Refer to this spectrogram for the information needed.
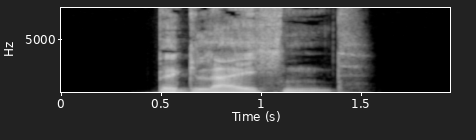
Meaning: present participle of begleichen
- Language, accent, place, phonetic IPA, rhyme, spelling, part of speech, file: German, Germany, Berlin, [bəˈɡlaɪ̯çn̩t], -aɪ̯çn̩t, begleichend, verb, De-begleichend.ogg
